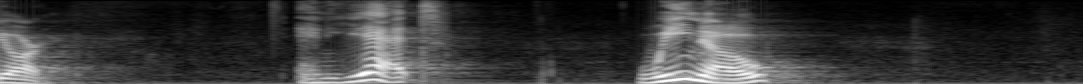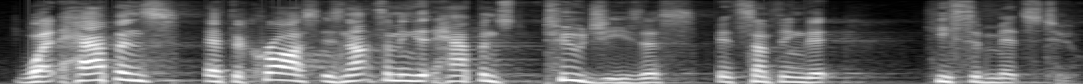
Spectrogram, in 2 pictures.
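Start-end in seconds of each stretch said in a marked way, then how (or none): none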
